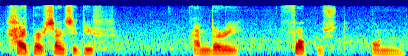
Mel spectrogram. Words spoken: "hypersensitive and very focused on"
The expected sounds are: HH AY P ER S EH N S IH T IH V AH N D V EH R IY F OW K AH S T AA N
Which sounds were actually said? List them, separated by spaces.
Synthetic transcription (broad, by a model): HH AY P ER S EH N S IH T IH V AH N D V EH R IY F OW K AH S T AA N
